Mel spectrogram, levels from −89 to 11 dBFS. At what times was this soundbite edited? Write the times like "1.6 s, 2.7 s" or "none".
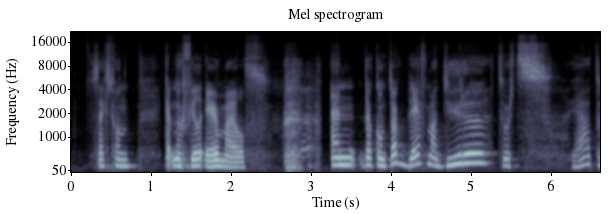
3.1 s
